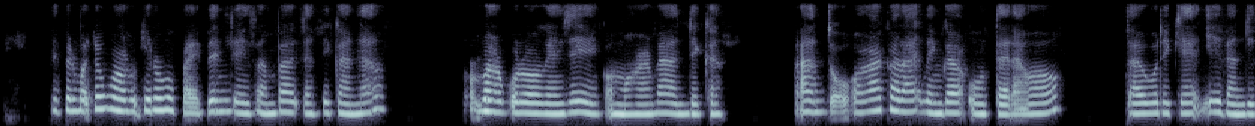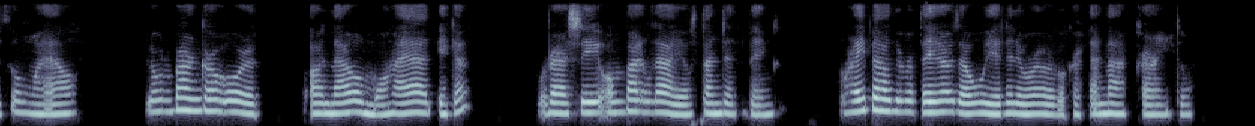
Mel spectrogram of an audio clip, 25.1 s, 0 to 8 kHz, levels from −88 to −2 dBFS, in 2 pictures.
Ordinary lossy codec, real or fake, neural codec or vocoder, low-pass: AAC, 48 kbps; fake; codec, 24 kHz, 0.9 kbps, WavTokenizer, small release; 7.2 kHz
